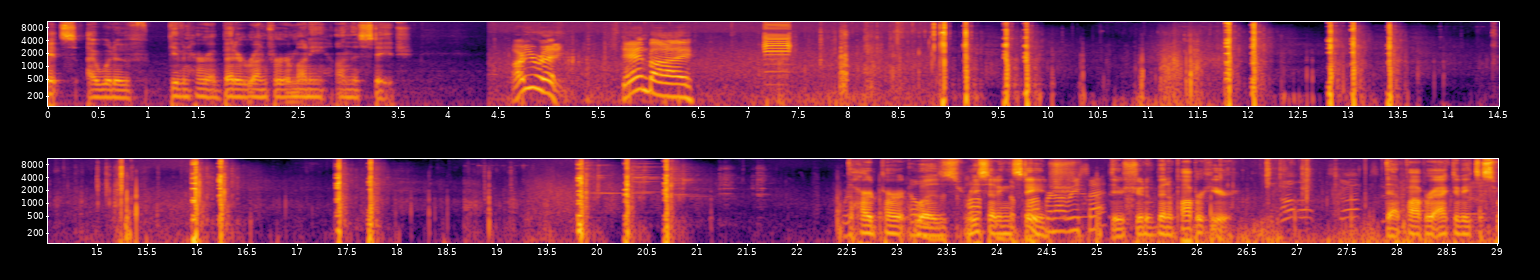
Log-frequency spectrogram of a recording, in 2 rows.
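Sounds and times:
pistol shots in pairs: 8.9s - 10.0s, 11.8s - 13.8s, 16.0s - 16.6s, 17.4s - 18.1s.

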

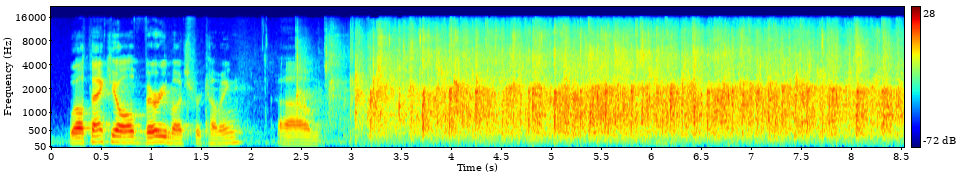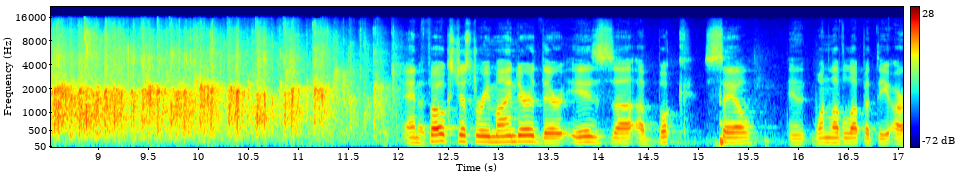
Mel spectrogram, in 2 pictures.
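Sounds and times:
audience applauding: 2.4s - 12.1s.

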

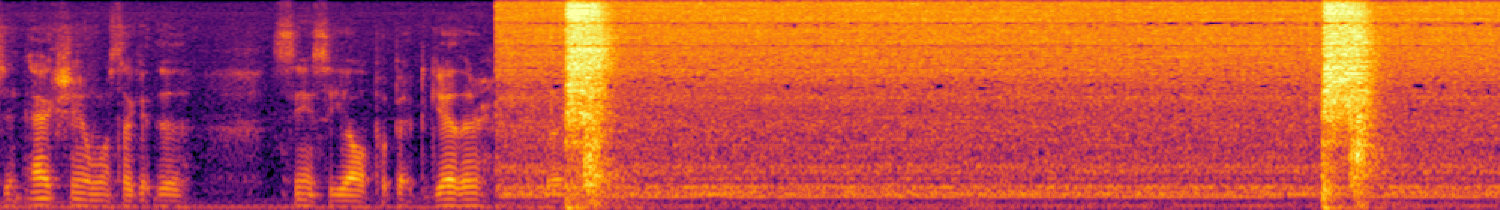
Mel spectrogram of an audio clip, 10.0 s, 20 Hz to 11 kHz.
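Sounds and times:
steady hiss: 3.3s - 10.0s.

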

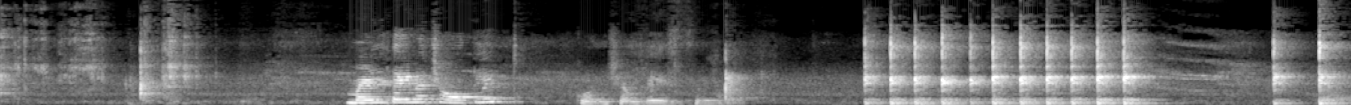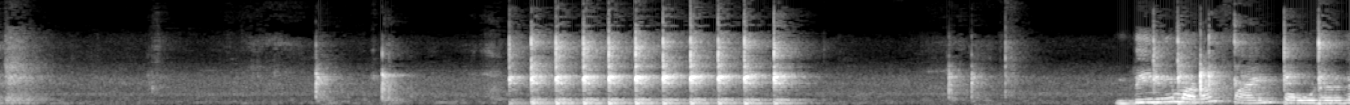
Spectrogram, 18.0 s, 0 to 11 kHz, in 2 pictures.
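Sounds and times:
metal spoon tapping steel bowl: 5.8s - 7.7s, 12.4s - 14.4s, 16.6s - 18.0s.

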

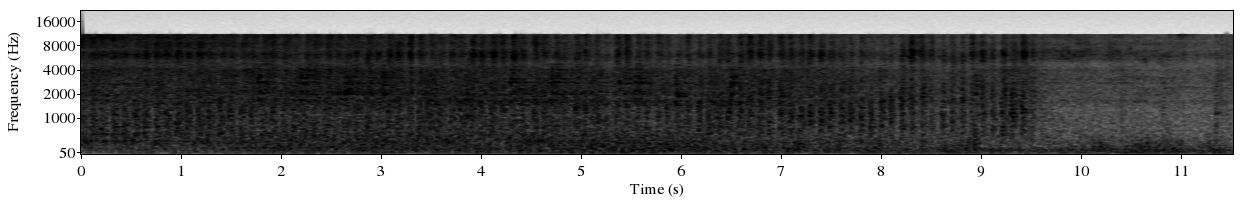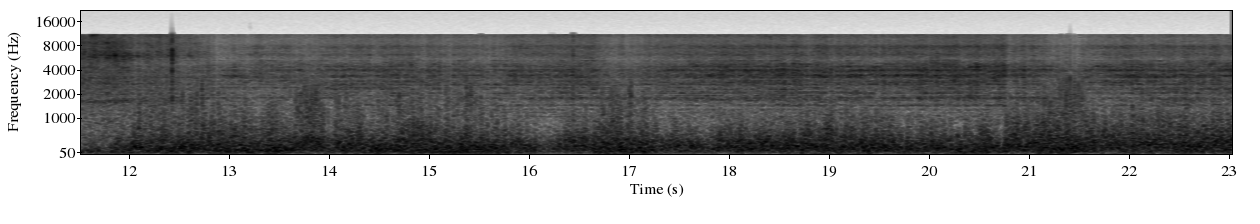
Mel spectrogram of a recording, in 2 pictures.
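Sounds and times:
wheels clicking over rail joints: 0.0s - 9.8s.

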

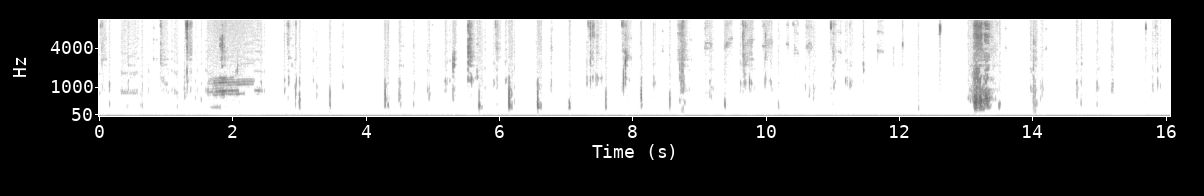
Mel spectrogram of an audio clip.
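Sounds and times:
wet chewing clicks and smacks: 0.0s - 1.6s, 4.2s - 11.8s, 13.1s - 16.0s.

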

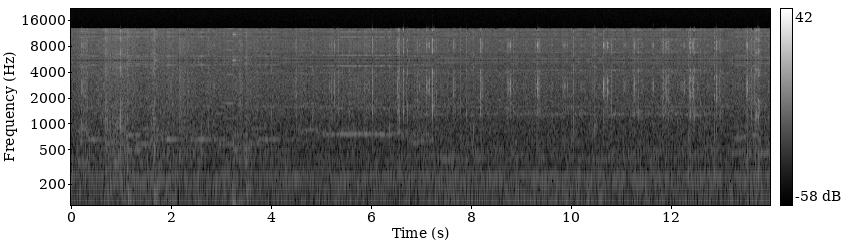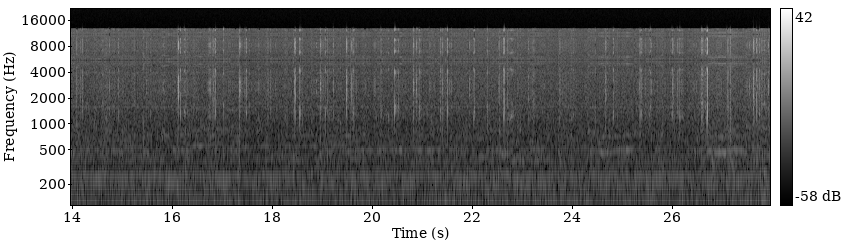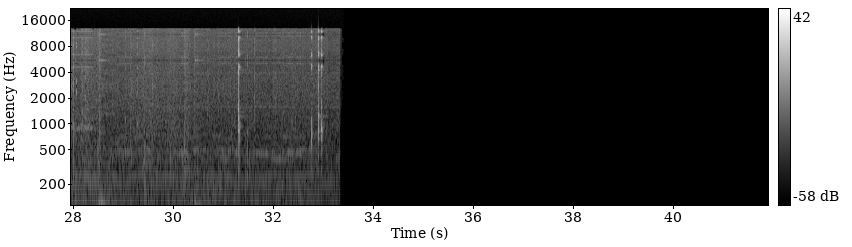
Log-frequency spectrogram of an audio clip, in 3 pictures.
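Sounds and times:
steady low hum: 0.0s - 33.4s
cat lapping milk: 6.0s - 32.2s.

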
